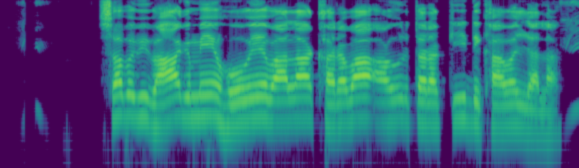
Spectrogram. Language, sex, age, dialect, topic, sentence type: Bhojpuri, male, 18-24, Western, banking, statement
